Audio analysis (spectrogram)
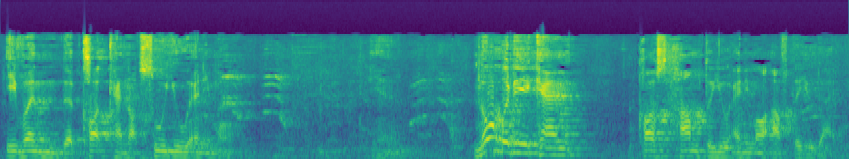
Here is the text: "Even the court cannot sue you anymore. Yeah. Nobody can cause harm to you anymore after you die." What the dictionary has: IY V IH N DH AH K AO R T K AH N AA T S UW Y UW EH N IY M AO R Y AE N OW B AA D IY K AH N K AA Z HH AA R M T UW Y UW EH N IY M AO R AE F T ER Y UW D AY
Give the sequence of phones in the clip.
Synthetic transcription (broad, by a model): IY V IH N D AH K AO T K AH N AA T S UW Y UW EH N IY M AO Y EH N OW B AA D IY K AH N K AA S HH AA M T UW Y UW EH N IY M AO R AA F T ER Y UW D AY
